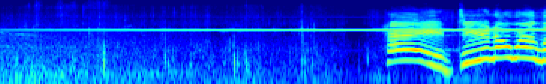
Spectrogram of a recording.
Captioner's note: high pitched tone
